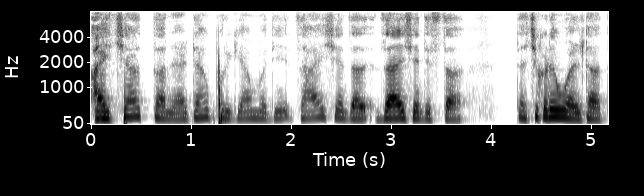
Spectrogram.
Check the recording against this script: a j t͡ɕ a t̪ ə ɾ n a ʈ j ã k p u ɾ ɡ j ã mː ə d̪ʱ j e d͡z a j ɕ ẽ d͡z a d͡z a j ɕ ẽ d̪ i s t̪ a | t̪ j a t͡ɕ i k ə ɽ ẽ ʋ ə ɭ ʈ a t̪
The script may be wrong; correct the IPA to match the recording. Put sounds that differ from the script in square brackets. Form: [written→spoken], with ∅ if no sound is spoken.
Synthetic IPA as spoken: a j t͡ɕ a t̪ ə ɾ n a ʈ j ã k p u ɾ ɡ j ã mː ə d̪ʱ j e d͡z a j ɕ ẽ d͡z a d͡z a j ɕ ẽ d̪ i s t̪ a | t̪ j a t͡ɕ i k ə ɽ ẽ ʋ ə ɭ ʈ a t̪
